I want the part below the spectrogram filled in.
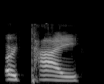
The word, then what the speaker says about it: Urtai: So it's like, try and do the glottal stop. Urtai. – Urtai.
